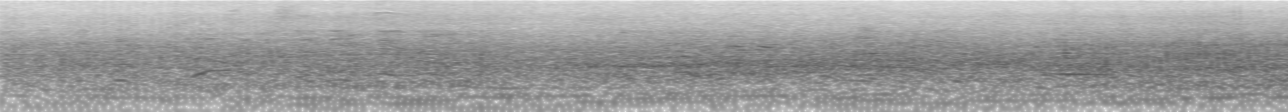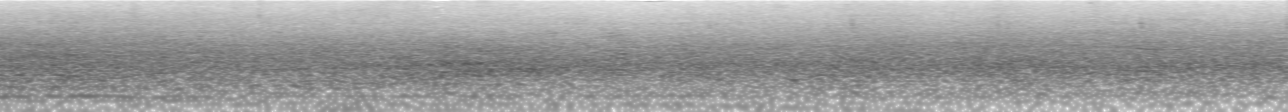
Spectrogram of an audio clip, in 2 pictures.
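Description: Busy city street ambience: steady traffic noise with voices of passers-by mixed in, swelling a little over the first few seconds.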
